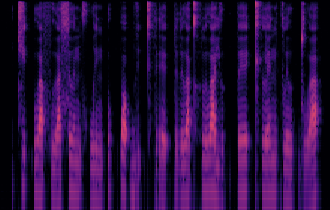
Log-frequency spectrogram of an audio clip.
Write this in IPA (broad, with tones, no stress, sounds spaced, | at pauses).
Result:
t͡ɕ i˥˩ t̚ ʔ u˧ a̯ f ɯ˩˦ a̯ s ɯː˧ n kʰ w i˩˦ n ʔ u˥˩ k̚ p ɔ˥˩ ʔ b i˨˩ ʔ kʰ r e˨˩ ʔ p r ɯ˦˥ a̯ kʰ l u˥˩ a̯ j ɯ˨˩ k̚ p eː˥˩ t̚ kʰ l e˥˩ n k l ɯː˨˩ p̚ d u˩˦ a̯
